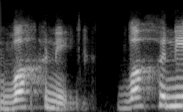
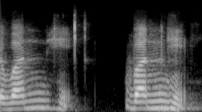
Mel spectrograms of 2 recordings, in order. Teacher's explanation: ಹ ಫಸ್ಟ್ ಹೇಳಿದ್ರೆ ಗಂಟಲಿಂದ ಬರುತ್ತೆ ವನ್ಹಿ ಅಂತ ಹೇಳಿದ್ರೆ ಎದೆಗೆ ಬರುತ್ತೆ ವನ್ಹಿ ವನ್ಹಿ ಬಟ್ ರೈಟ್ ಇಸ್ ವನ್ಹಿ ವಹನಿ ಅಂತ ಹೇಳಬಾರದು ವನ್ಹಿ ಅಂತ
